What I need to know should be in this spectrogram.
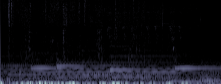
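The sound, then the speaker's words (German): Horses galloping at speed, a dense, continuous clatter of hoofbeats with no clear gaps, accompanied by steady sustained tones throughout. “als sie jetzt in einem Mordstempo auf euch zugaloppieren.”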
